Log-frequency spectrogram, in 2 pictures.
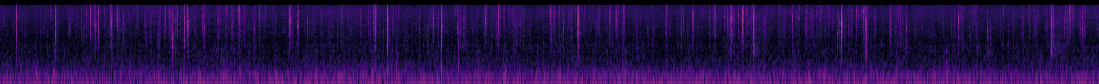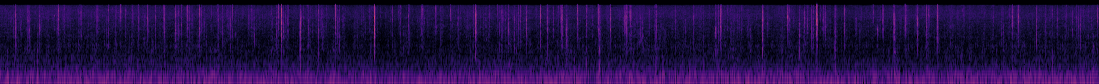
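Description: A wood fire crackles and pops with sharp snaps.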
